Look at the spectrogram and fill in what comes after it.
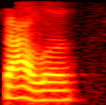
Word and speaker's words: Saleh: So I don't know if I can necessarily blame Robert Saleh, did I say that right, on this. Because you got that right.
